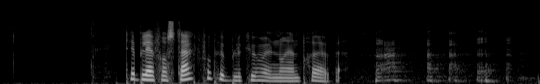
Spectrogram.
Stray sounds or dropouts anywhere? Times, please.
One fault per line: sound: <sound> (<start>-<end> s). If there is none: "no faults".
sound: laugh (3.6-5.2 s)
